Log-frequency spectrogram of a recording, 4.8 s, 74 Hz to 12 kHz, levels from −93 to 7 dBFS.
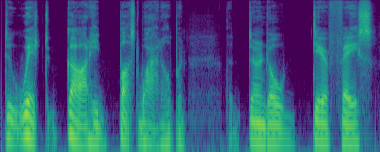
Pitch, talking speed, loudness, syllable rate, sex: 95 Hz, 175 wpm, -22 LUFS, 4.4 syllables/s, male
